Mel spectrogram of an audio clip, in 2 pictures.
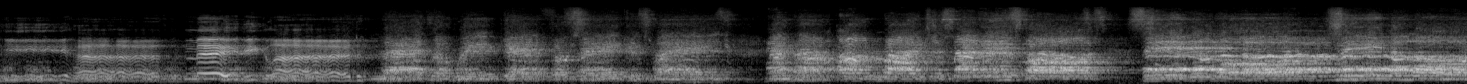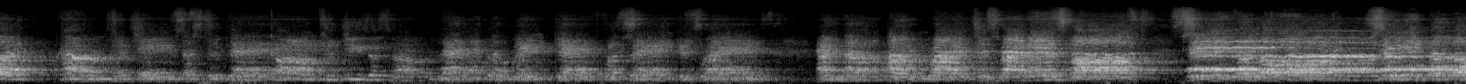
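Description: A choir singing a sacred song in long phrases, the voices swelling and dropping back between phrases.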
